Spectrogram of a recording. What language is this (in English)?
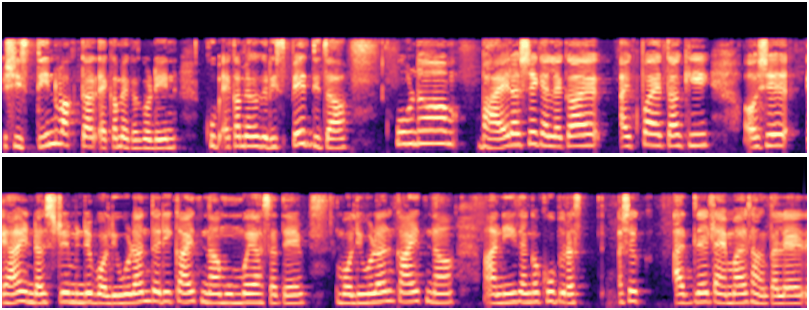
Konkani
